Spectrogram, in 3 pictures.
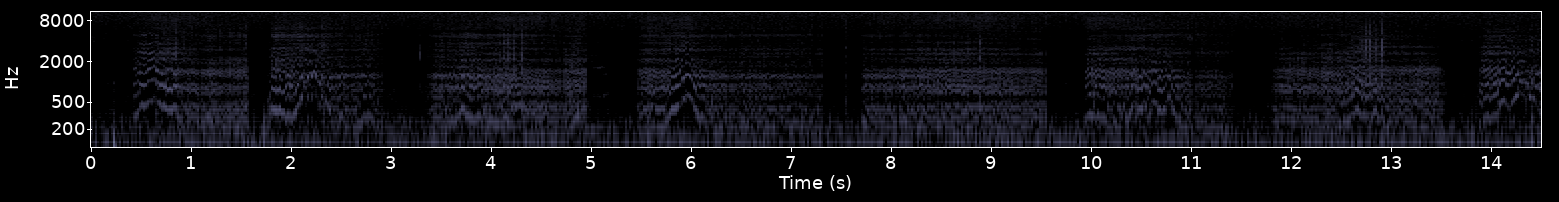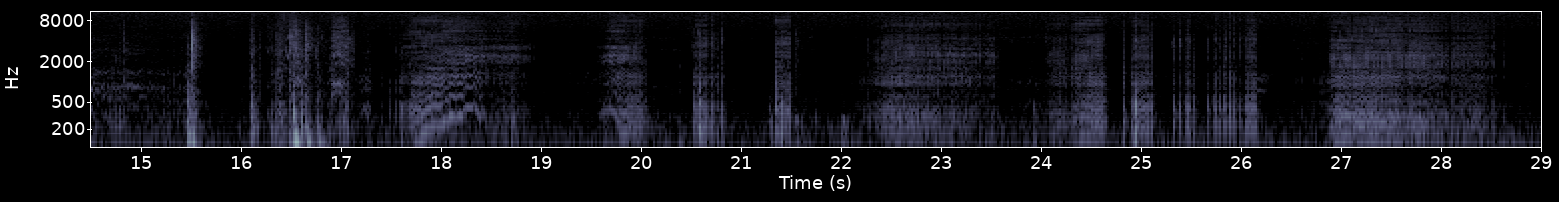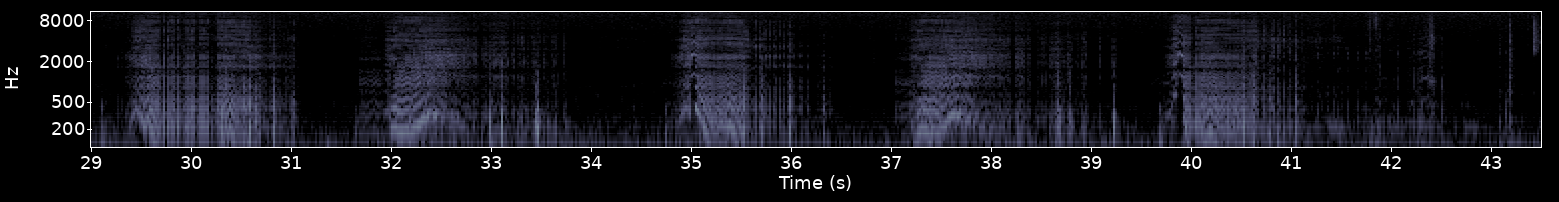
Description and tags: squeaky floor steps 01
squeaky floor & steps h4n & rode mic
steps, hardwood, creaky, floor, squeaky, footstep, squeaking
